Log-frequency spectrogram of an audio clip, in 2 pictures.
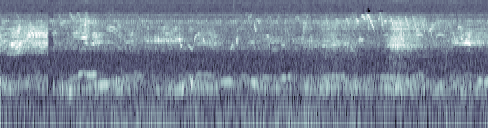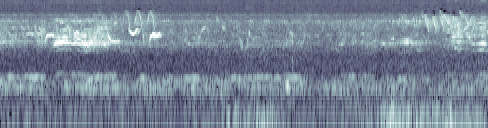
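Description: Birds chirping and trilling in short, repeated calls, over a steady lower-pitched sound.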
